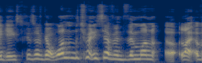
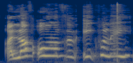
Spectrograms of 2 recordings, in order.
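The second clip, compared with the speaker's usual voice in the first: gushing; 9 semitones higher than usual. Real, not acted. Gushing about favourite Avengers.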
